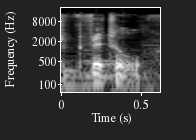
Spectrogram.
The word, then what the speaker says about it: victuals: It's pronounced vittle.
